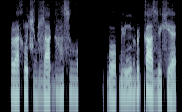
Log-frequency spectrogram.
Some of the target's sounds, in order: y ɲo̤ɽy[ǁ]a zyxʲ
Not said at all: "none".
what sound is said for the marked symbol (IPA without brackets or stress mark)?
k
